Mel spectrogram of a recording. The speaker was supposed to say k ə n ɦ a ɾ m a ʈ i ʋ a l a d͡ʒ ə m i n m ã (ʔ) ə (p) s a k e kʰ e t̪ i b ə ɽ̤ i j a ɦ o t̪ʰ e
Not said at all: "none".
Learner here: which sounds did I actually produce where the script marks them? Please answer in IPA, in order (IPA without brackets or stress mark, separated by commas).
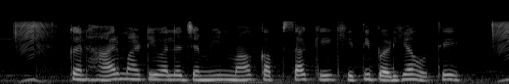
k, p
